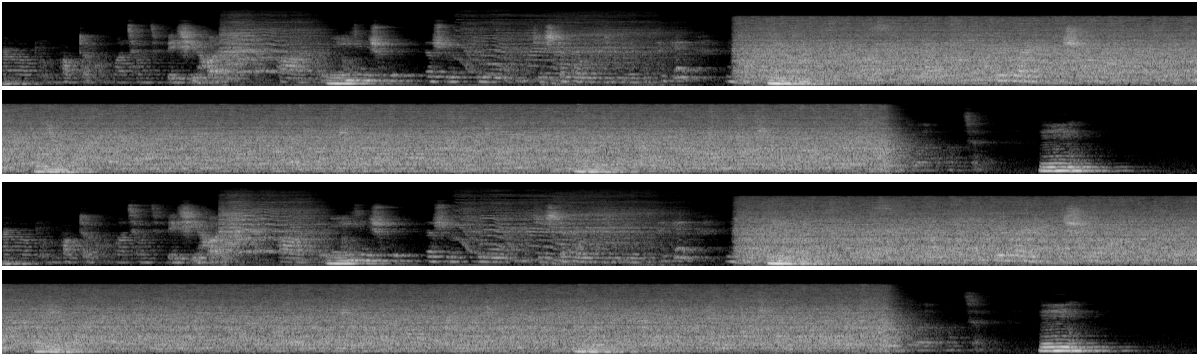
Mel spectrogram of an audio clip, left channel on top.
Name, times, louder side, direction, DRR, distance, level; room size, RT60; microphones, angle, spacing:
voice 1, 0.0-3.9 4.2-7.8 8.1-8.2 8.5-13.5 14.7-19.8 20.1-21.7, left 1 dB, 35° left, -6 dB, 0.9 m, -31 dB
sound 1, 2.2-3.3 4.5-6.9, right 1 dB, 85° right, 1.0 m, -32 dB
sound 2, 7.3-20.8, left 1 dB, 60° left, 1.1 m, -21 dB
voice 2, 7.6-8.1 12.3-12.6 17.6-18.1 22.3-22.7, equal, 20° right, -5 dB, 0.5 m, -18 dB
3.4 x 2.1 x 2.4 m, 0.98 s
head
